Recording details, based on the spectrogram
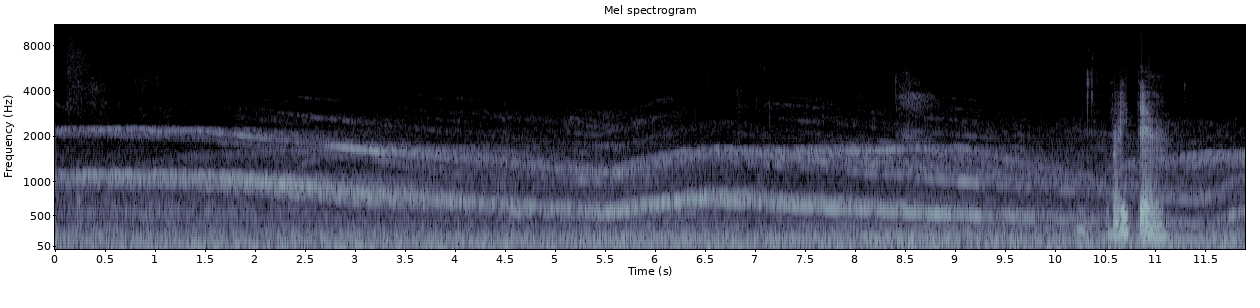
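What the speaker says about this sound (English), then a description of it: "now we have the ambulance siren." An ambulance siren wails, rising and falling slowly, steady and moderately distant, with a brief spoken remark near the end.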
